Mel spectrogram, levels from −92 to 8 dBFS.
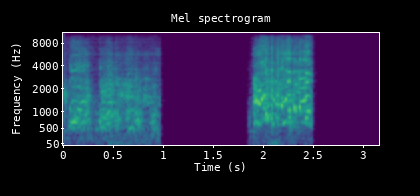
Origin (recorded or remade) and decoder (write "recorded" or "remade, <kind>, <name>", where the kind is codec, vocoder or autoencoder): remade, codec, DAC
